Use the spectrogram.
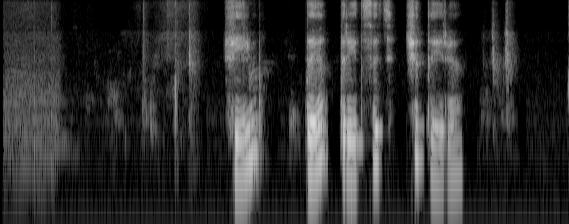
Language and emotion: Russian, neutral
